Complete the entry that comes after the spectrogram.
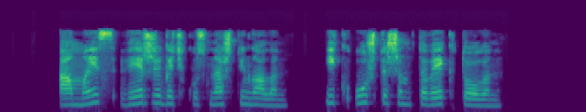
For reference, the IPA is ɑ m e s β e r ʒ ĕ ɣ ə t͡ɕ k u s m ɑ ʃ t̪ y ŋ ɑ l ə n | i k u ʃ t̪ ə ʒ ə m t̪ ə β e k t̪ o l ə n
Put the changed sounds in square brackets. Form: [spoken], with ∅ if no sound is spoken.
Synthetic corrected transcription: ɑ m e s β e r ʒ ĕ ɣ ə t͡ɕ k u s [n] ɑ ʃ t̪ y ŋ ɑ l ə n | i k u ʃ t̪ ə [ʃ] ə m t̪ ə β e k t̪ o l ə n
